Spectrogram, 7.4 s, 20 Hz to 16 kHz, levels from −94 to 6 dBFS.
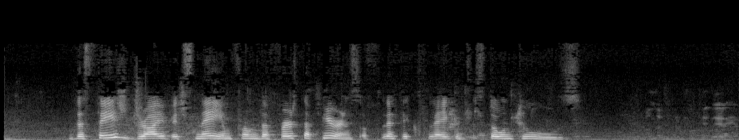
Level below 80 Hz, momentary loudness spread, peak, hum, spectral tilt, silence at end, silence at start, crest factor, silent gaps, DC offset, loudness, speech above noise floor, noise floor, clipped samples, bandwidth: -44 dBFS; 11 LU; 0 dBFS; none; -6.5 dB/octave; 1.75 s; 0.05 s; 18 dB; none; under 0.1%; -17 LUFS; 33 dB; -49 dBFS; under 0.1%; 11 kHz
